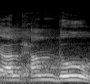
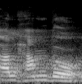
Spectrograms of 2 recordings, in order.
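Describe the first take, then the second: First: The final vowel sounds like 'oo'. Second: The final vowel sounds like 'o'. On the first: The speaker calls it right. "यानी यू के लहजे में" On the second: The speaker calls it wrong. "हम पढ़ते हैं अल्हम्दो"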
